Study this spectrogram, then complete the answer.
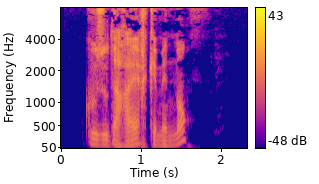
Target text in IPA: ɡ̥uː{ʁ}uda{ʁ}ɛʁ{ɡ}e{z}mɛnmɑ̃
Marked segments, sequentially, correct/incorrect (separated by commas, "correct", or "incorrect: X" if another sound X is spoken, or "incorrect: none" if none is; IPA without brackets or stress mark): incorrect: z, correct, incorrect: k, incorrect: none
